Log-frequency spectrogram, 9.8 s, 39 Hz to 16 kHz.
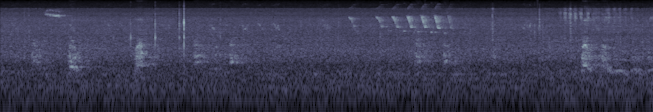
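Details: A nesting pair of House Wrens feeding their brood, recorded June 21: quick bursts of high, dry repeated notes, one run near the middle and another at the end, with scattered lower chips, clicks and steady background hiss.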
